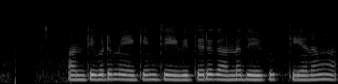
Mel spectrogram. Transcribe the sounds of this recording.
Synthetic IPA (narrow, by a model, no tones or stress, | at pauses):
ant̪iʋəʈəmeːkiɲd͡ʒiːʋit̪eɾəɡaɳːɐd̪eːkut̪ːijenəʋa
